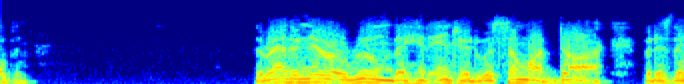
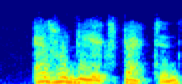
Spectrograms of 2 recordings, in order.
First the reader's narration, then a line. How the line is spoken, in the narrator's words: said Doris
